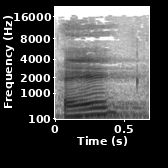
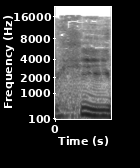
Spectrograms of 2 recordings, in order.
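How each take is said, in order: First: The vowel is an 'ay' sound. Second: The vowel is an 'ee' sound. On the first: The speaker calls it right. "but hey" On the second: The speaker calls it wrong. "Not he"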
